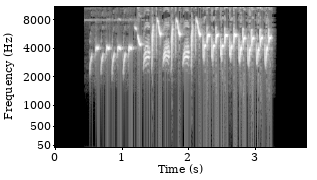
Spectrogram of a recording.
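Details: Spanish-style European goldfinch song from a training recording for cage birds: a few thin, slurred notes open, then a dense, fast, tinkling twitter with sharp metallic flourishes runs on for nearly three seconds over a faint high whine.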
